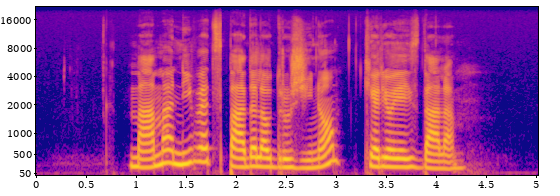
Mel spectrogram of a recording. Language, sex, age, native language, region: Slovenian, female, 30-49, Slovenian, Central Slovenia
